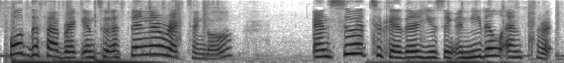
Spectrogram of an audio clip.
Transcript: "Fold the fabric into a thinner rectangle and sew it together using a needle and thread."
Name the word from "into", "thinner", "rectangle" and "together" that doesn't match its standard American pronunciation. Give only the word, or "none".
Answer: none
